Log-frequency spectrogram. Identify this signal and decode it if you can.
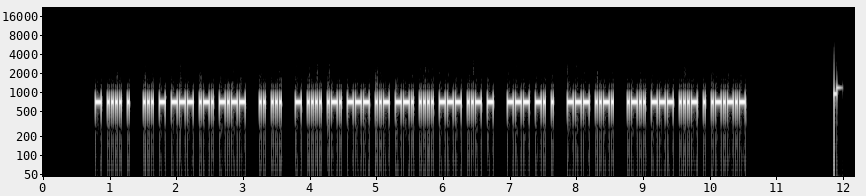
Morse code, heard as a keyed tone, about 40 wpm, 690 Hz. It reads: THE STORY IS THROUGHOUT ONE OF LOVE.
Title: Sentences from Top 1000 Words - Review Part 5 - 40wpm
